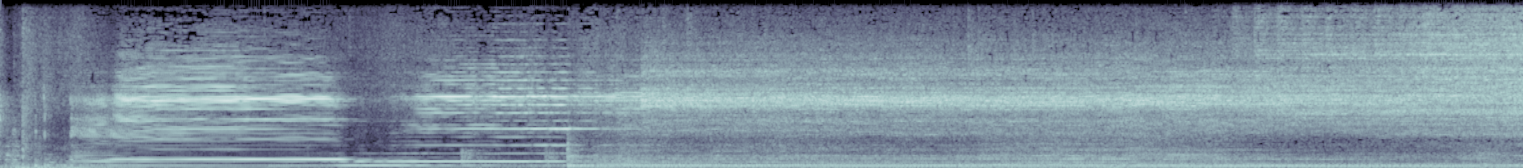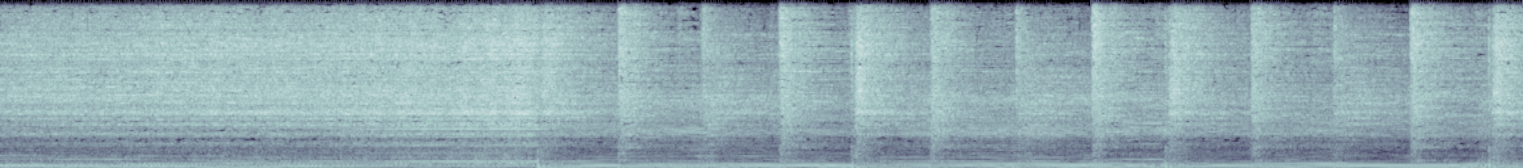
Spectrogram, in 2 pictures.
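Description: Live pop-punk band starting a song: it opens on held, ringing electric guitar and bass notes, and about twenty seconds in the drum kit comes in with a steady beat and the full band plays.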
